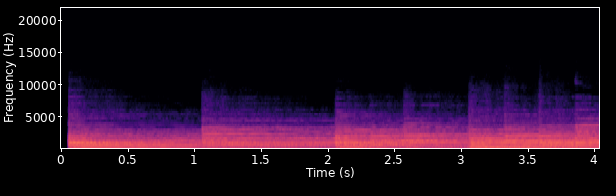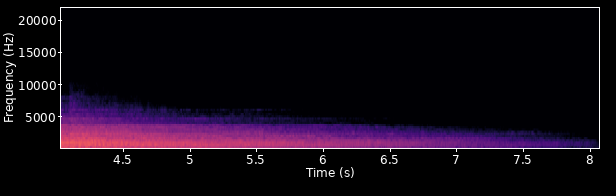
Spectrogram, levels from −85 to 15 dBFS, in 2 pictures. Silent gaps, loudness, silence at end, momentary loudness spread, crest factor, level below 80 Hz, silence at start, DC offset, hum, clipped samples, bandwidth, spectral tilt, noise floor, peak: none; -22 LUFS; 1.3 s; 16 LU; 16 dB; -80 dBFS; 0.05 s; under 0.1%; none; under 0.1%; 9 kHz; -4 dB/octave; -63 dBFS; -6 dBFS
